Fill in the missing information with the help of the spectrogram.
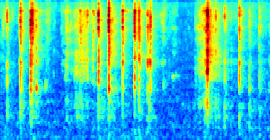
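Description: A small solid gypsum tile, white with remnants of green paint, is held in the fingers and scraped with a metal utility knife blade, crumbling off into flakes. A quick series of short, dry, bright scraping and crackling strokes with almost no low end, each stopping at once with no ring, with the sharpest scrape near the end.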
